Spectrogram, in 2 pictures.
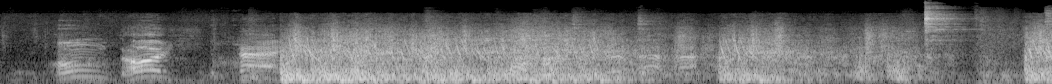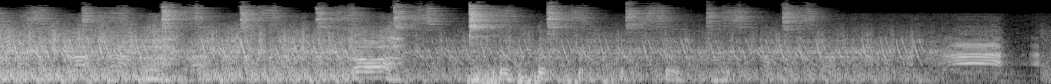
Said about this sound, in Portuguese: Menino, não mente pra mim. Eu ouvi barulho de tiro. É só o filme, ué.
